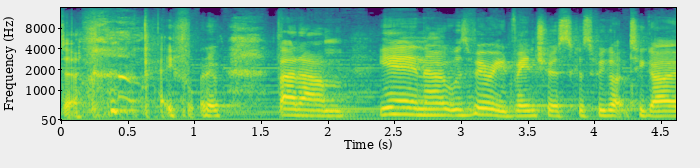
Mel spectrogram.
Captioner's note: laughs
